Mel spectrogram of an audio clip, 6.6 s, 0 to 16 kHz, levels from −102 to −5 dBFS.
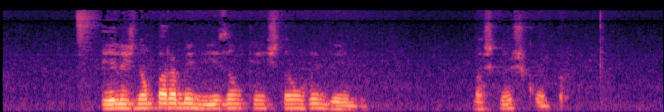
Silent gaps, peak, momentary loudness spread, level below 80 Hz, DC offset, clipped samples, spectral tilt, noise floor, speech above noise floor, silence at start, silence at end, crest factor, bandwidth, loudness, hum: none; -4 dBFS; 20 LU; -62 dBFS; under 0.1%; under 0.1%; -7.5 dB/octave; -61 dBFS; 38 dB; 0.75 s; 1 s; 20 dB; 11.5 kHz; -23 LUFS; none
